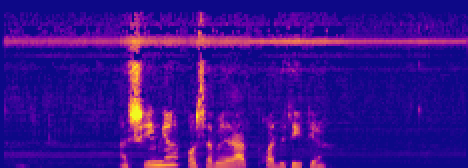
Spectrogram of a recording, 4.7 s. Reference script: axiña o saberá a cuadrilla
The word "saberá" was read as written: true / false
true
